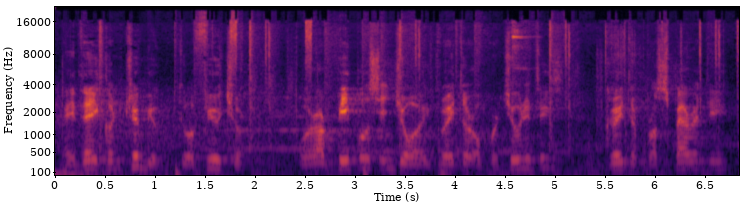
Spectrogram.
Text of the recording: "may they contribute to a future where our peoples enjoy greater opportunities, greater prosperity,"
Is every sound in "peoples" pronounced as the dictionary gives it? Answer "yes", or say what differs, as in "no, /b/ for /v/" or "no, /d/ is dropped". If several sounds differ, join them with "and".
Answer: no, /s/ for /z/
